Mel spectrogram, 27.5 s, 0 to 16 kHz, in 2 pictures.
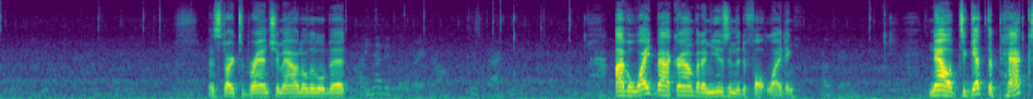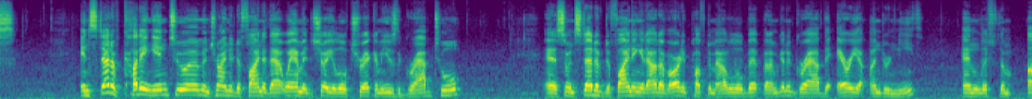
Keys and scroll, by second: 24.7 b.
